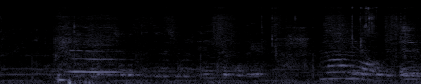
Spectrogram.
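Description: Indistinct voices in the background, with a single thump just under a second in.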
